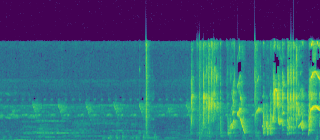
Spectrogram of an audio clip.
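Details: Caged Oriental magpie-robin taken from the wild in Thailand, quiet at first with faint high notes, then bursting into loud, varied whistled and chattering phrases over the last two and a half seconds.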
